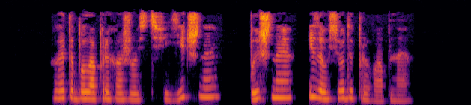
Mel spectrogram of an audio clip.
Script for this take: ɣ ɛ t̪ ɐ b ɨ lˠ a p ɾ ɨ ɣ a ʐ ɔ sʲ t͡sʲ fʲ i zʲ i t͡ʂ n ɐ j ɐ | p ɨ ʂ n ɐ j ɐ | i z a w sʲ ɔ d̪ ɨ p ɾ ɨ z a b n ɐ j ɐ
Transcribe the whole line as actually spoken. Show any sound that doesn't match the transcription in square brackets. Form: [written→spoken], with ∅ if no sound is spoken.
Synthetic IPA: ɣ ɛ t̪ ɐ b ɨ lˠ a p ɾ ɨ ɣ a ʐ ɔ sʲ t͡sʲ fʲ i zʲ i t͡ʂ n ɐ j ɐ | p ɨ ʂ n ɐ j ɐ | i z a w sʲ ɔ d̪ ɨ p ɾ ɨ [z→v] a b n ɐ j ɐ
